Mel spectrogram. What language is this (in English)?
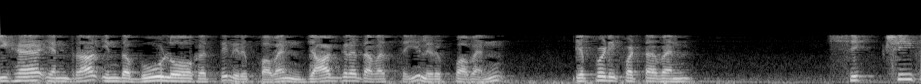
Tamil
